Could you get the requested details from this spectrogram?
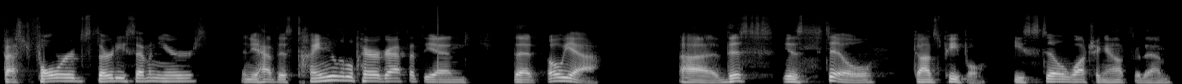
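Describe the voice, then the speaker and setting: A man's voice: mid-range voice, unhurried. A man leading a church Bible study, reading scripture aloud, stumbling over hard names, then explaining it in a casual, chatty way. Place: church classroom.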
